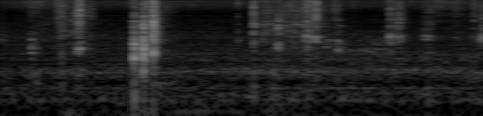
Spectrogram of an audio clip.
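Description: Faint handling of trading cards: a soft card click about two-thirds of a second in, then light rustling as a card is set aside and the next one picked up.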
